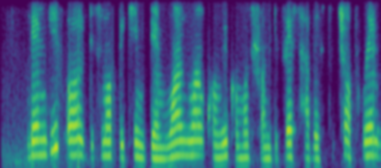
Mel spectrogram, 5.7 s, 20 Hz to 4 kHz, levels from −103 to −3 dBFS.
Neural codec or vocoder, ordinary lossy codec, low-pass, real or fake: none; Opus, 16 kbps; 3.6 kHz; real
